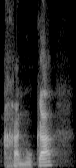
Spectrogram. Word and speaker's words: Hanukkah: Sí, entonces en el hebreo esa palabra tiene el énfasis en la última sílaba, lo que llamaríamos una palabra aguda en el español, Hanukkah.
